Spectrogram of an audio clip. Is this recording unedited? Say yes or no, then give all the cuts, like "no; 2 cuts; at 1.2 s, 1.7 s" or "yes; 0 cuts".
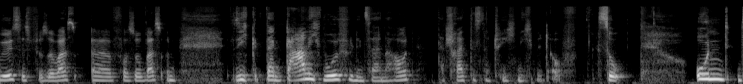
no; 1 cut; at 5.8 s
